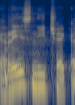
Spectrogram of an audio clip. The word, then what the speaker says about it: Reznicek: Resnicek. Das Z spricht man aus ja, wie ein genau. S und genau. das C wie ein Ch.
